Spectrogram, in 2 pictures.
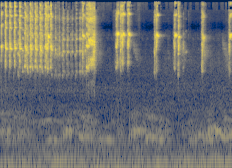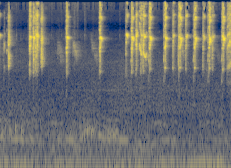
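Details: Pet African lovebirds in colour mutations make ngekek chatter. A fast, buzzy trill for about two seconds gives way to clipped, high chirps, spaced at first, then quickening into rapid runs.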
